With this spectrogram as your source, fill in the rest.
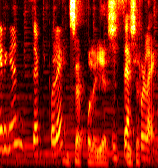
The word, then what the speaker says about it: zeppole: Zeppole?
